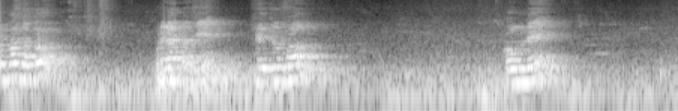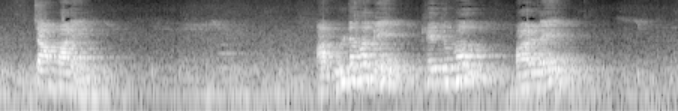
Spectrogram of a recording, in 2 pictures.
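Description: A man speaks calmly and clearly, close by, in short phrases with pauses.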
